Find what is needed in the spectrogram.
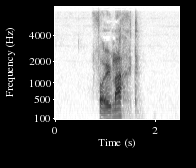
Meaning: power of attorney
- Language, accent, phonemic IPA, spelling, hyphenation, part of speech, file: German, Austria, /ˈfɔlmaxt/, Vollmacht, Voll‧macht, noun, De-at-Vollmacht.ogg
